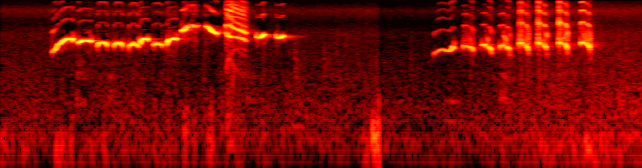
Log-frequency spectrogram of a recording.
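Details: Orange-headed thrush lure song to draw other birds into singing: a long run of rapid, evenly pitched whistled notes with a harsh buzzy burst in the middle, a pause, then another quick series of repeated whistles.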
